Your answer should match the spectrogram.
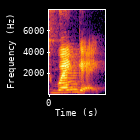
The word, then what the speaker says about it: wenge: By the way, I figured out how it's pronounced. It's wenge.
